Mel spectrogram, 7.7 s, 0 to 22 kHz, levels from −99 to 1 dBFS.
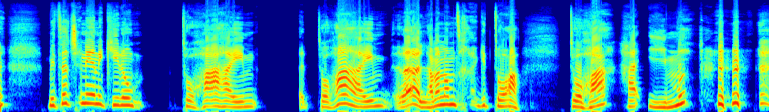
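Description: Hard clipping hits the speech seven times: 0.52–1.28 s, 2.05–2.34 s, 3.24–4.47 s, 4.98–5.14 s, 5.75–6.34 s, 6.77–6.81 s and 7.18–7.38 s. In each, the level exceeds what a stage can pass, by about 4 dB at first and 6 dB next, then about 9–11 dB through most later bursts. Peaks are sliced flat, spraying high harmonics. The milder stretches crackle on peaks; the heavier ones become a harsh fuzz.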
